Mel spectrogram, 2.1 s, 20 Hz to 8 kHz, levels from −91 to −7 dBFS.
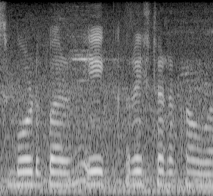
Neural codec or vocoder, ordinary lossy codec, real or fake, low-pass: none; none; real; none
